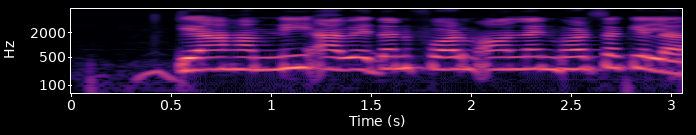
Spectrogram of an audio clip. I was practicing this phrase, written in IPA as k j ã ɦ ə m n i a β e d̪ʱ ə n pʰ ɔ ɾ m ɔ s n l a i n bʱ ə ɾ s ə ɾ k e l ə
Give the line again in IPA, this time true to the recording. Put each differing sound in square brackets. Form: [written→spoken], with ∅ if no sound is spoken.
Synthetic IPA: k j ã ɦ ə m n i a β e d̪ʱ ə n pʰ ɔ ɾ m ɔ [s→∅] n l a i n bʱ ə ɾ s ə [ɾ→∅] k e l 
